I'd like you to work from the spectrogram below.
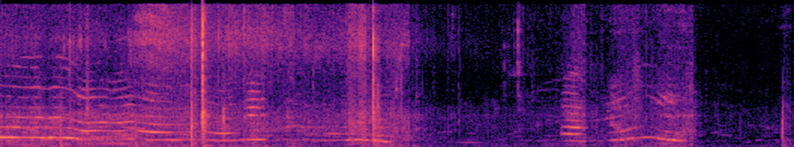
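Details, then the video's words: A pet talking rose-ringed (ringneck) parakeet chatters in nasal, speech-like phrases for a couple of seconds, then gives two short rising-and-falling whistled notes after a pause. "Talking parrot parrot talking"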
